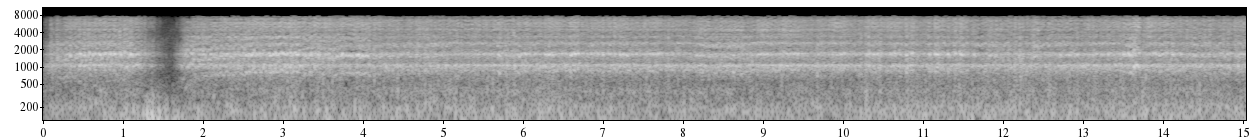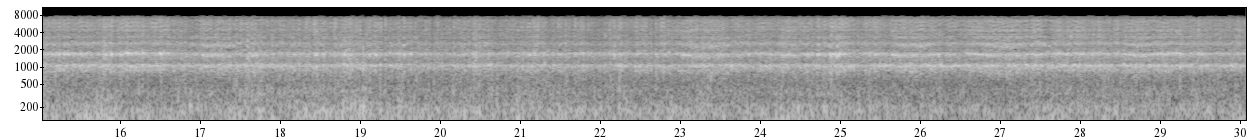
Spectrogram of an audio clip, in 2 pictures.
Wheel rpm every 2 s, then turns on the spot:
120, 150, 210, 230, 230, 230, 220, 230, 230, 230, 230, 230, 220, 220, 230.
none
